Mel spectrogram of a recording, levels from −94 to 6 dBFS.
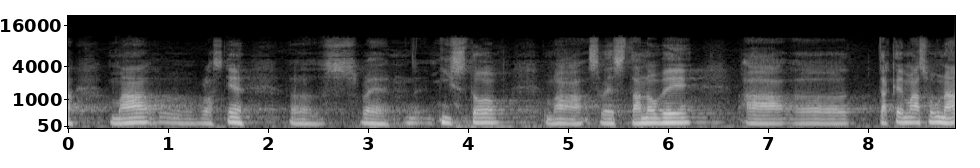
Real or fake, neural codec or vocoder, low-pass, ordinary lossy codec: real; none; 10.8 kHz; Opus, 32 kbps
